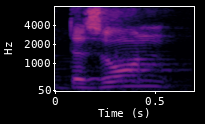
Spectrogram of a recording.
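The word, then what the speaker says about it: DAZN: and exciting company called The Zone it is pronounced the Zone but it's spelled d-a-z-n now the zone is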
